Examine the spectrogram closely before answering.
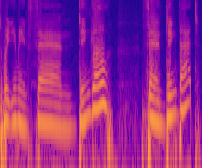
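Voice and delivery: Fandingo and Fandingbat said slowly, deliberately mangled; mock mispronouncing. Scene: Jericho mocking Fandango's name in interview, slow mangling. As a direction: drag out Fandingo, Fandingbat like a taunt. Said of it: "he just keeps saying, like, stupid crap like that".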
